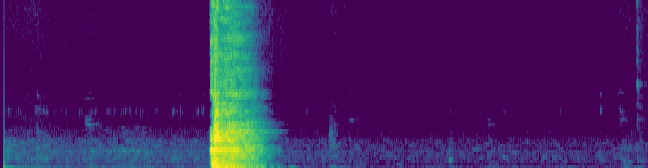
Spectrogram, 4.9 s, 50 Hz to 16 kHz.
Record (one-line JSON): {"cough_length": "4.9 s", "cough_amplitude": 32092, "cough_signal_mean_std_ratio": 0.2, "survey_phase": "alpha (2021-03-01 to 2021-08-12)", "age": "18-44", "gender": "Female", "wearing_mask": "No", "symptom_none": true, "smoker_status": "Never smoked", "respiratory_condition_asthma": false, "respiratory_condition_other": false, "recruitment_source": "REACT", "submission_delay": "4 days", "covid_test_result": "Negative", "covid_test_method": "RT-qPCR"}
